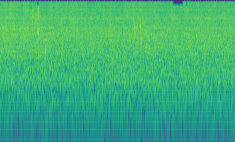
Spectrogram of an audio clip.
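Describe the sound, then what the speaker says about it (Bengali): Heavy rain pours down outside a home, a dense, even hiss of falling water that stays constant and loud throughout with no talking. "দেখো দেখো কি বৃষ্টি নেমেছে"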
